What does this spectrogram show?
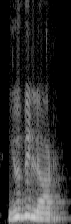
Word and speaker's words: ювіляр: наголошений суфікс мішана група ювіляр ювіляра ювіляру наголос нібито приклеєний до суфікса перед нами тверда група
